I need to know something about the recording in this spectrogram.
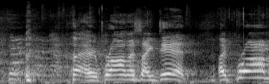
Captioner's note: crew laughing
